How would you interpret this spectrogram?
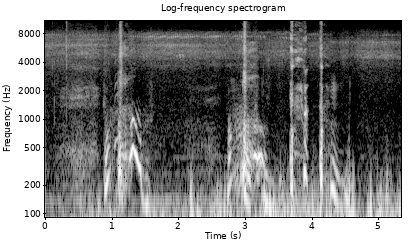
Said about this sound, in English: Wind came up and I started to sneeze. So sneezy.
